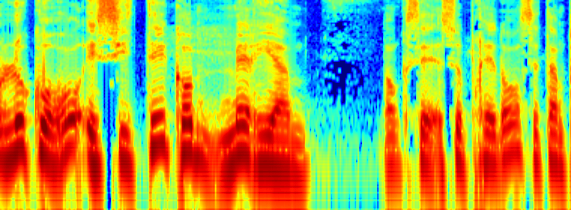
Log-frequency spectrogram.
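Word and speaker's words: Myriam (مريم): Est-ce que je la prononce bien? Myriam, c'est ça? – En arabe, c'est Myriam. – Myriam. – Myriam. C'est correct.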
